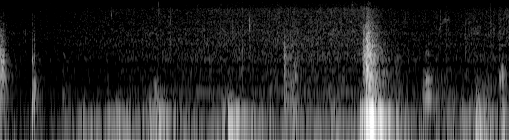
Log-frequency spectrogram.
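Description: Onions cook down in a pan for barbecue spaghetti with a faint, low sizzle, interrupted by one louder clatter of utensil or pan midway; no voices.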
